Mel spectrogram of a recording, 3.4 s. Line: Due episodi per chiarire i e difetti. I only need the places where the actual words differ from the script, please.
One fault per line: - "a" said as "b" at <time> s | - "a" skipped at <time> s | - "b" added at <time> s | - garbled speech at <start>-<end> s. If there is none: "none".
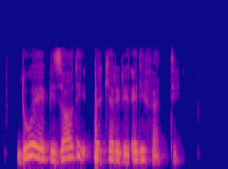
none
